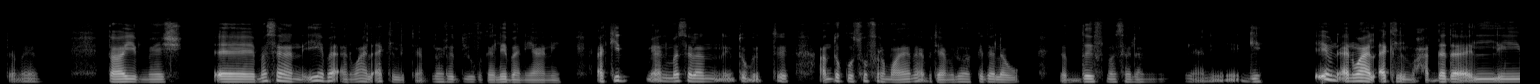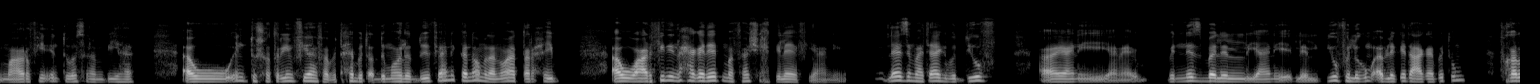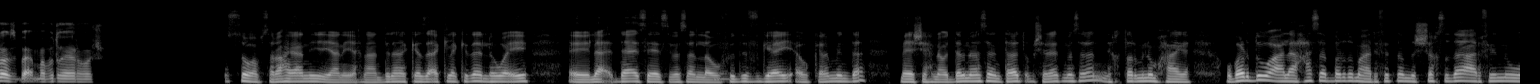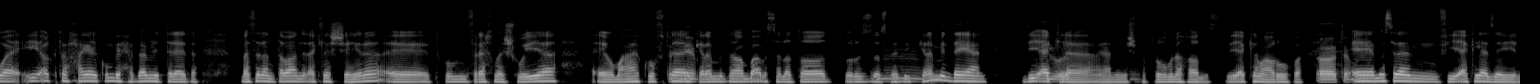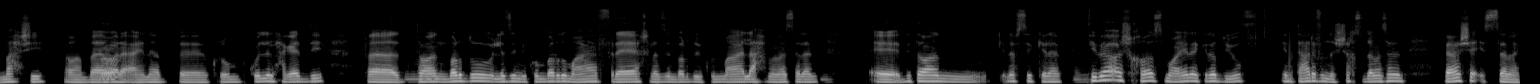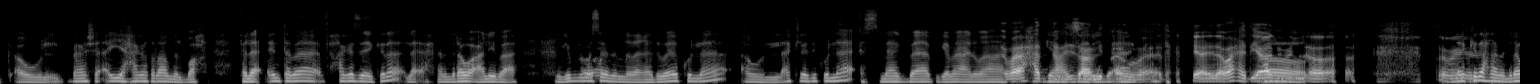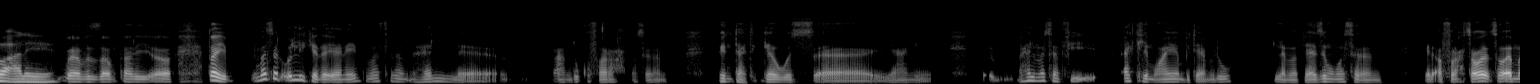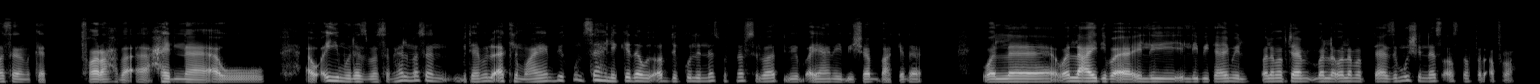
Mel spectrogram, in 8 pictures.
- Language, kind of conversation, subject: Arabic, podcast, إيه هي طقوس الضيافة اللي ما بتتغيرش عندكم خالص؟
- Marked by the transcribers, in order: other background noise; in English: "أوبشنات"; tapping; laughing while speaking: "ده يعني ده واحد يعني من ال آه"; laugh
